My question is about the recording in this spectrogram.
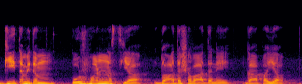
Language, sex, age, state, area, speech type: Sanskrit, male, 18-30, Uttar Pradesh, rural, read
